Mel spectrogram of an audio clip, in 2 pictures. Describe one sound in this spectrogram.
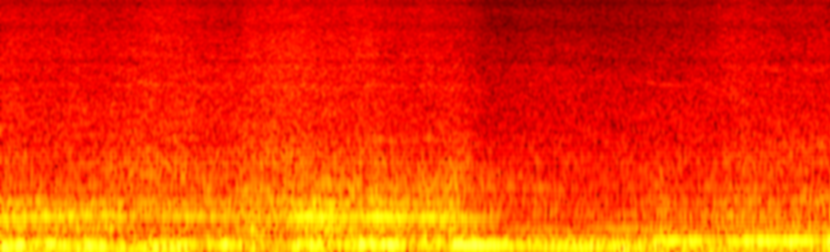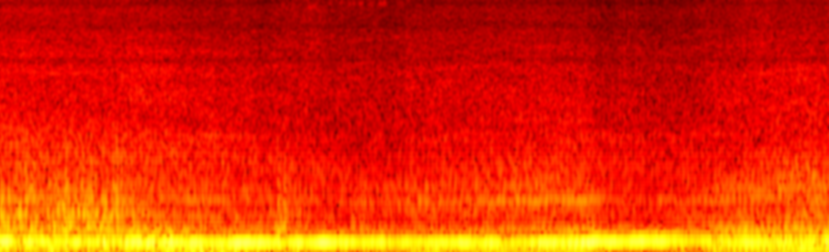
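A sports car engine roars loudly close by, its pitch rising and falling.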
